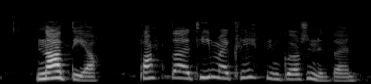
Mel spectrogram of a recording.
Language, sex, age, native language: Icelandic, male, 12, Icelandic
